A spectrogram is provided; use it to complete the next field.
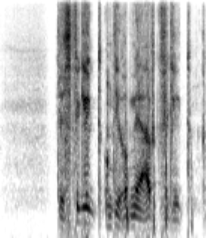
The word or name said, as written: fickeln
